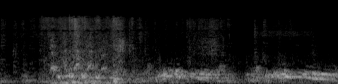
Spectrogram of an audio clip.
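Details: Pet Old German Owl pigeons giving low, throaty rolling coos in a small room, two swelling bursts separated by a short pause, with a faint rustle.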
